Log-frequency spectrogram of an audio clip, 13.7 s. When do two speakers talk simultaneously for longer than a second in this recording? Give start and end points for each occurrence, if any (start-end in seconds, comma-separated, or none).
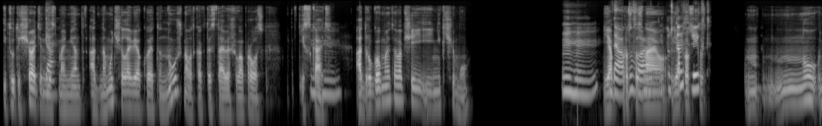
10.0-11.7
